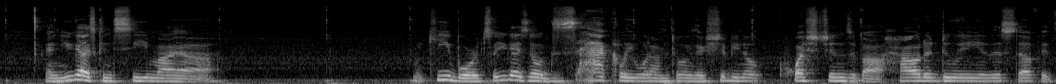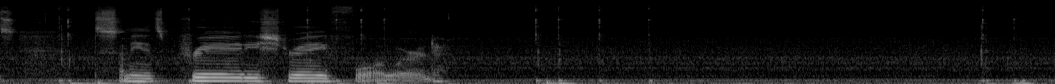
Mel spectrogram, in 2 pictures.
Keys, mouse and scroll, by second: 0.5 alt+click, 2.1-3.2 alt+drag, 4.1 alt+click, 5.5 alt+click, 6.7 click, 8.5 click, 11.1 click, 12.4-13.6 alt+drag, 13.9 alt+click, 14.4-15.9 drag, 16.1 alt+click, 17.0-20.3 alt+drag, 20.7-21.1 alt+drag.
